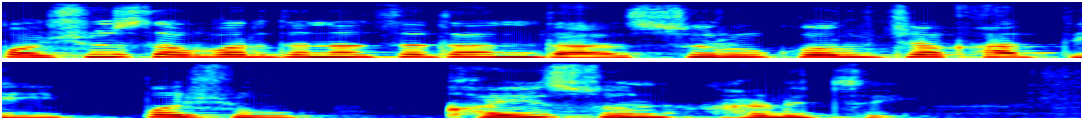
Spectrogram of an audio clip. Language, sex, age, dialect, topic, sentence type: Marathi, female, 18-24, Southern Konkan, agriculture, question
